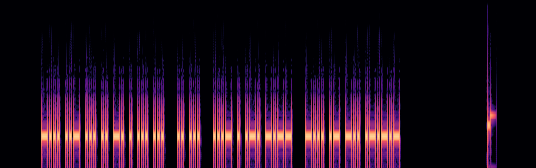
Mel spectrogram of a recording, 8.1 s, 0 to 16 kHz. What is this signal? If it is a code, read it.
Morse code, heard as a keyed tone, about 40 wpm, 700 Hz. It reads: BUSINESS IS VERY BAD.
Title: Sentences from Top 700 Words 40wpm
